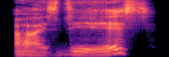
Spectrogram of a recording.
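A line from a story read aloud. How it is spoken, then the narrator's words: Rough, fearful, predatory smile. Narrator (Russian): Грубо уточнил Ниаран, чувствуя страх, хищно улыбаясь, желая поживиться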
